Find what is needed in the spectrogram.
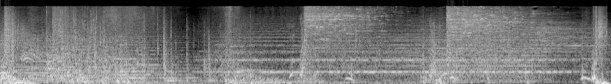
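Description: Dramatic film score over fight sound effects: a sharp hit at the start, then glass shattering in two long stretches through the second half, as of bus window panes breaking.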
